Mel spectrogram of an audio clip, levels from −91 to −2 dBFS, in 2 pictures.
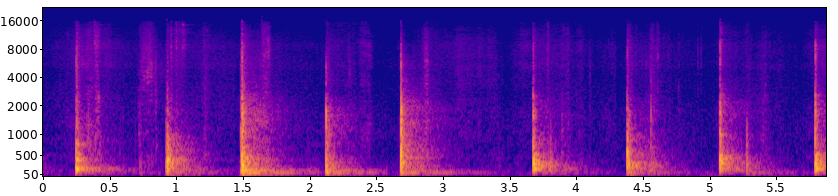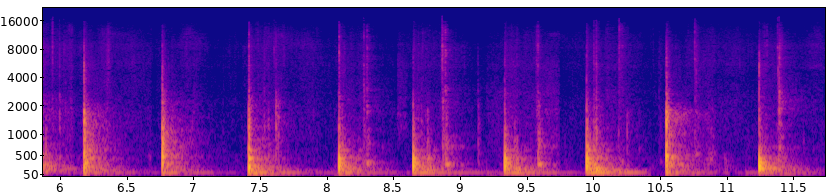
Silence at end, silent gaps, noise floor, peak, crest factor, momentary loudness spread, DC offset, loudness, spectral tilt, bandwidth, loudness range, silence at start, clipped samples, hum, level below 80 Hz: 0.2 s; none; -60 dBFS; 0 dBFS; 28 dB; 18 LU; under 0.1%; -28 LUFS; -7.5 dB/octave; 15.5 kHz; 3 LU; 0.25 s; under 0.1%; none; -50 dBFS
